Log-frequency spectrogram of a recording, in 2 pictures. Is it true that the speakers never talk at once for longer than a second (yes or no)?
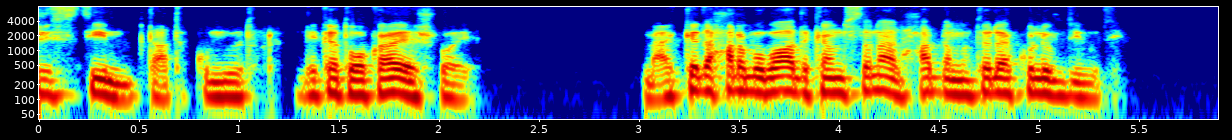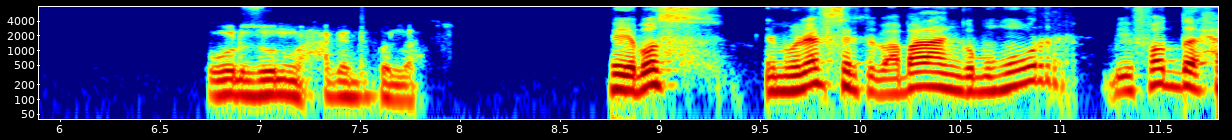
yes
